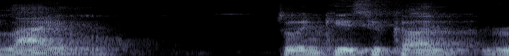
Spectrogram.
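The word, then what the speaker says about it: Lisle: called by my name lyle so in case you can't you know figure out how l-i-s-l-e is pronounced it's live like l-y-l-e and my wonderful assistant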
